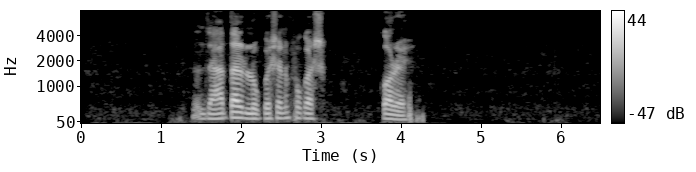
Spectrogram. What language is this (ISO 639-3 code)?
ben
